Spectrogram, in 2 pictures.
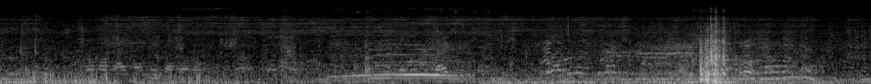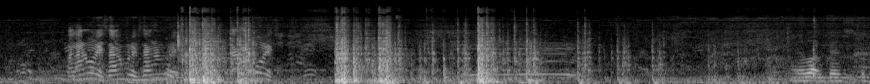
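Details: Angry cattle, frightened of water before being carried, give two short arched moos several seconds apart amid loud clattering knocks, handling noise and human voices.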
